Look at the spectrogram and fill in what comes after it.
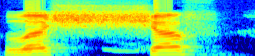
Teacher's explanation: واو زبر شین وش، شین زبر فا شف، وشف، سخت کر کے شین کو اور آواز کو تھوڑا سا روک کر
